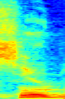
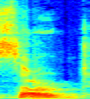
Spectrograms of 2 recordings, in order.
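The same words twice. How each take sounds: First: সোর্ড with a rounded o, "sord"; common pronunciation. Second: সর্ড with an open "aw", "sawrd"; correct pronunciation. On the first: Teacher quotes what people usually say, rounded o. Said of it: "আমরা এটাকে সোর্ড বলে থাকি". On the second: Teacher corrects the usual form, open vowel. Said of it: "এটার সঠিক উচ্চারণটা হচ্ছে". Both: Shown as a demonstration.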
